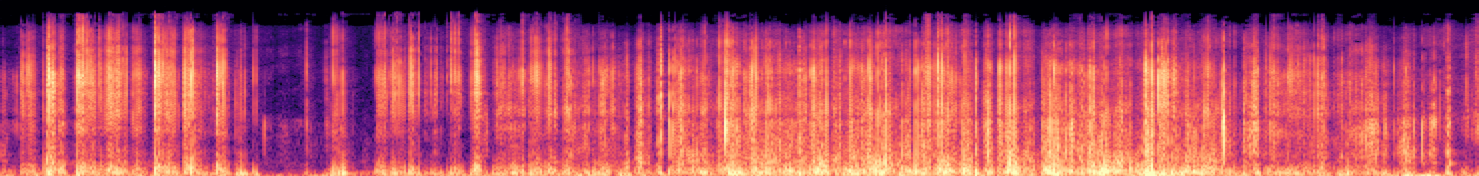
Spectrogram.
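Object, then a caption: Textured plastic container. Long nails scratch and tap on a textured plastic Tums antacid container. Dense, bright scratching mixes with quick, sharp taps and a soft low body, broken by a brief near-silent pause around two seconds before the rasping resumes steadily.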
